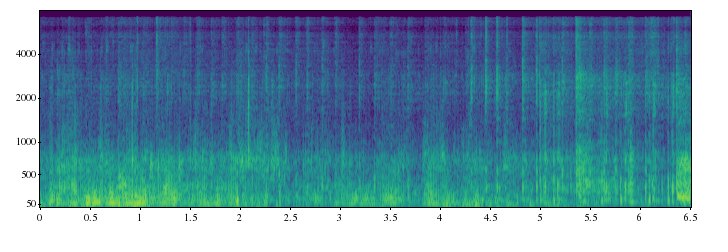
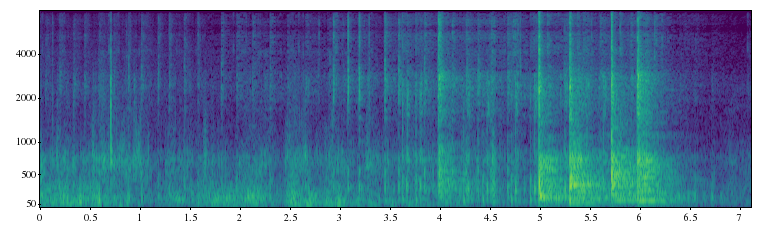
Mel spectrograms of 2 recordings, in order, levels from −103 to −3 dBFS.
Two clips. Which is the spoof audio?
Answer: first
